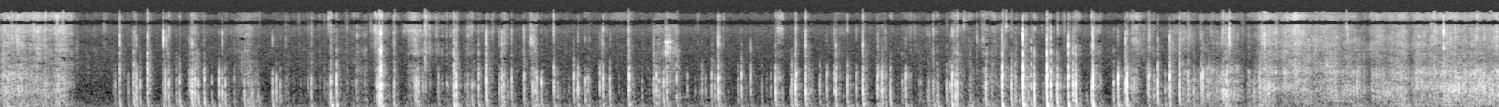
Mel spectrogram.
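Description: Long acrylic nails rapidly tap and patter across the surface of a flat, apparently empty white faux leather cosmetic pouch held in both hands. The result is a quiet, dense stream of short, dry clicks and soft pats at an uneven rhythm, with a faint low hum underneath.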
